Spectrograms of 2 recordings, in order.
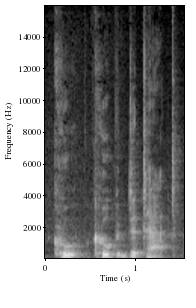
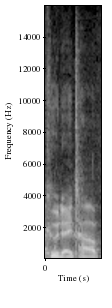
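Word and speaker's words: coup d'état: so who could it not coop detect come on yeah I definitely said it like that for way too long before ever hearing someone say it out loud um I heard a coup d'etat pronounced and I was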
